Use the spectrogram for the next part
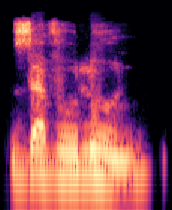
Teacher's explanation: This kibbutz says u, and then nun sofit which says lun, and the accent is on lun. Oops, the accent is on lun, which is the last syllable. So zevulun, okay, and then this is a vav which says u again.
